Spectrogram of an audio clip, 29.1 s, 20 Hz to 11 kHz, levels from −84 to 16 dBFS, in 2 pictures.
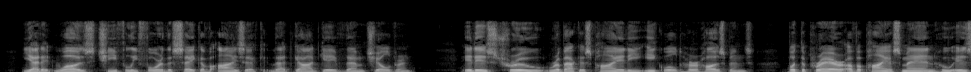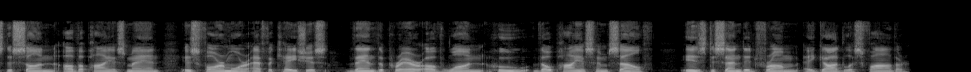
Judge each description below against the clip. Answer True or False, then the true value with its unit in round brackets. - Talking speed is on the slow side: True (115 wpm)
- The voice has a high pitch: False (105 Hz)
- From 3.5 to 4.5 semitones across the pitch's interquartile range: False (2.5 semitones)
